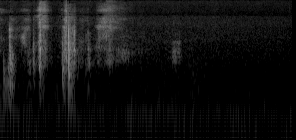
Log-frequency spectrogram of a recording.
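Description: A book closes with a soft thump.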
